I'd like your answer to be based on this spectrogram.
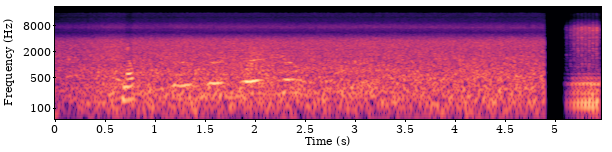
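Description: Steady broadband roar of Pinipisakan Falls, a waterfall, loud and continuous with no pauses, cut briefly by a short dropout near the end.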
